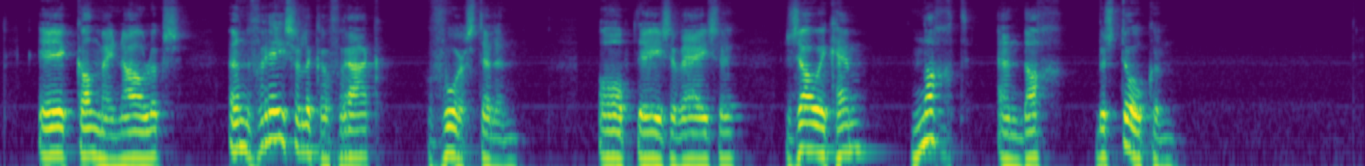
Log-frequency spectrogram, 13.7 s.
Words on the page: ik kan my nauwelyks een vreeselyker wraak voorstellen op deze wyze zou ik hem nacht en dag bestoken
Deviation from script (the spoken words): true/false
false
